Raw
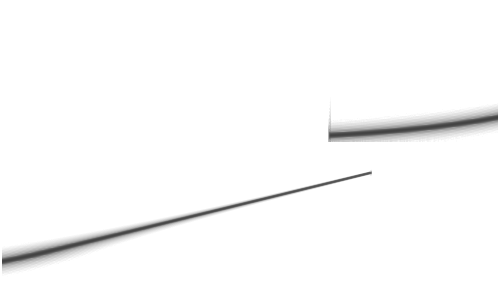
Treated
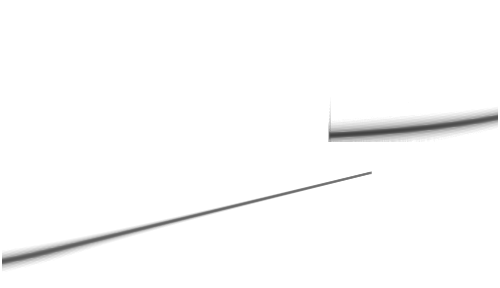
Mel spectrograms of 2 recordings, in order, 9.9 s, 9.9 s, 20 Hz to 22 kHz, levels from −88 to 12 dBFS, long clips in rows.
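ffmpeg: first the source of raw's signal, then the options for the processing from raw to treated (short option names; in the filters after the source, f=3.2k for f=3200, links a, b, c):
-f lavfi -i "aevalsrc='0.188*clip(min(t,5.38-t)/0.01,0,1)*sin(2*PI*220*5.38/log(10000/220)*(exp(log(10000/220)*t/5.38)-1))':d=5.38:s=44100"
-filter_complex "[0:a]acrossover=split=490[a][b];[b]acompressor=threshold=-34dB:ratio=2.5[c];[a][c]amix=inputs=2:normalize=0"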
